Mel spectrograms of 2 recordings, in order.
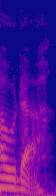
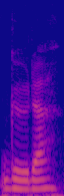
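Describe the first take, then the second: First: The word begins with a breathy H sound. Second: The word begins with a hard G sound.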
